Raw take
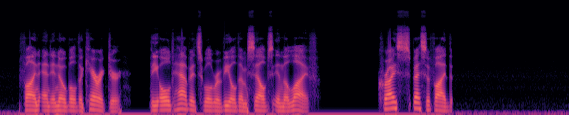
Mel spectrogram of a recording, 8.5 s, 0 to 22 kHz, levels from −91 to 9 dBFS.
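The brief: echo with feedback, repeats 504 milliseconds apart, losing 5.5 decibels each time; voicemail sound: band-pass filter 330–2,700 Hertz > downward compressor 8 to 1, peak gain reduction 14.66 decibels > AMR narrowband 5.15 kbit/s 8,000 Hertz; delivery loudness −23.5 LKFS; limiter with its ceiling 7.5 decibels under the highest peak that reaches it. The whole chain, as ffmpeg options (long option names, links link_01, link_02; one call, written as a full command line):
ffmpeg -i in.wav -af "alimiter=limit=-17.5dB:level=0:latency=1,highpass=330,lowpass=2700,aecho=1:1:504|1008|1512|2016|2520|3024|3528:0.531|0.281|0.149|0.079|0.0419|0.0222|0.0118,acompressor=threshold=-39dB:ratio=8,volume=22dB" -ar 8000 -c:a libopencore_amrnb -b:a 5150 out.amr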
